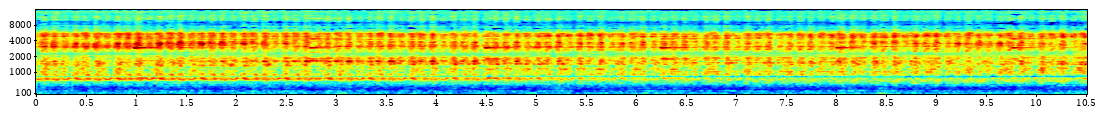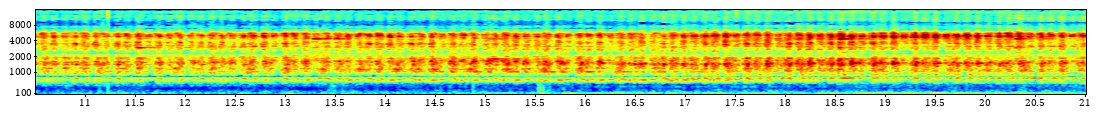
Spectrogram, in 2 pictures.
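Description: On30 model trains running on the layout: a steady rattle of small wheels on the track, with a low hum that grows louder in the second half.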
